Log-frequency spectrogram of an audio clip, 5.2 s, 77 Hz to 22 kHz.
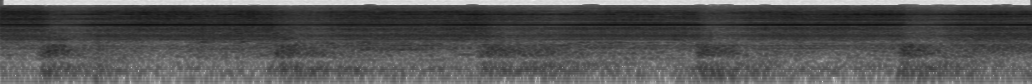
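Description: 1913 0-4-0 steam locomotive hissing steadily, with a rhythmic steam beat about once a second over the hiss.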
